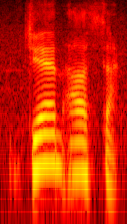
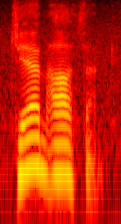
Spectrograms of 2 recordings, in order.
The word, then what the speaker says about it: Janasek: It is Steve Janasek. Janasek. Janasak. Okay.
